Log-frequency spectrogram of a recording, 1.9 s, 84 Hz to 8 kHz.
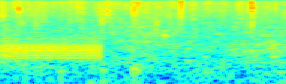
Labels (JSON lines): {"label": "biophony, croak", "recorder": "SoundTrap 500"}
